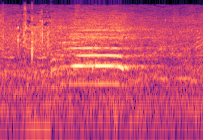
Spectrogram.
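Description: Faint open-air stadium ambience during a football match, with a distant voice calling out once, held for about half a second near the middle.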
